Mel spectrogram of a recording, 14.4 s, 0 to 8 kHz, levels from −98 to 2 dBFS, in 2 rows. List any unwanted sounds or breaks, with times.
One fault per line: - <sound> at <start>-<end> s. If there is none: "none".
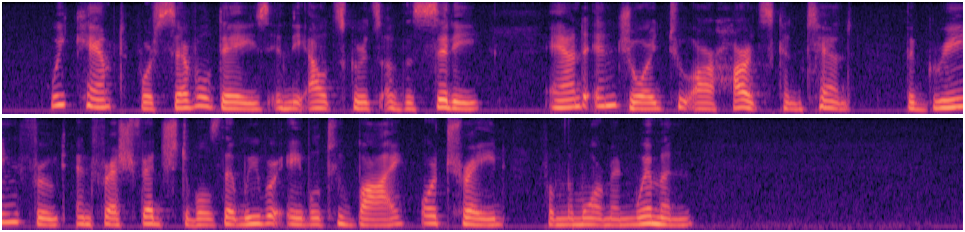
none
